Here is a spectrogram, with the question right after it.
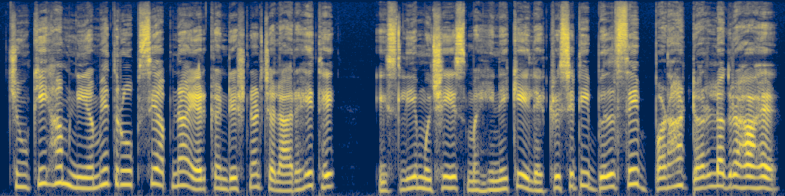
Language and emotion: Hindi, fearful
